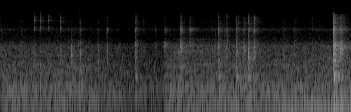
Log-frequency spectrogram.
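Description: Computer keyboard typing and mouse clicks: scattered light clicks in short clusters, as colour values are keyed into a field.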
